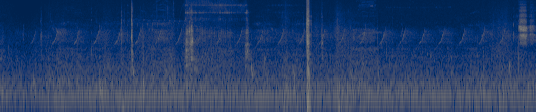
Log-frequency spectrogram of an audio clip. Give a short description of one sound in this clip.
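A fishing reel ticks softly as line is wound in.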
